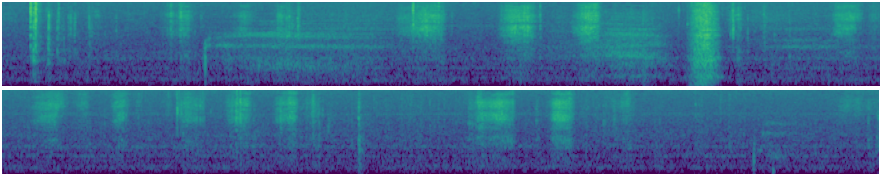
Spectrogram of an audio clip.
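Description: Faint scratchy paintbrush strokes and handling of a painted foam claw on a cutting mat, with small clicks and a single knock about three and a half seconds in.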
